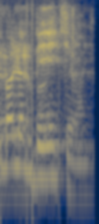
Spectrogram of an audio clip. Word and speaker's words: Molenbeek: Bah, c'est Molenbeek. – Voilà. – voilà. Parce qu'il y, a deux, il y a deux E à la fin, c'est Beek.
